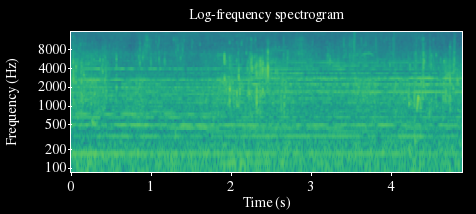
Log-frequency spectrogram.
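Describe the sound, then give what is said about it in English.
Paddle strokes dip into water beside a small boat being paddled around a large motor vessel aground in a bay, with soft sloshing and splashes over a steady, continuous background hum, moderately loud with no voices. “I paddle around it to have a look.”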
